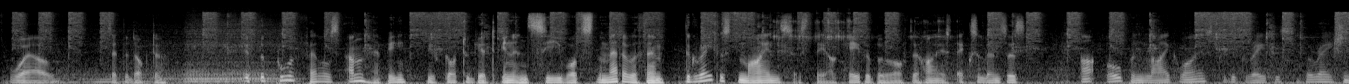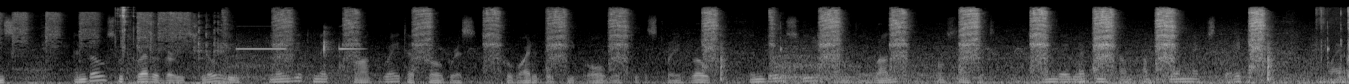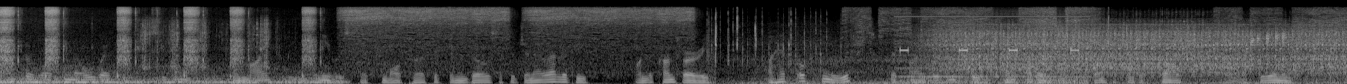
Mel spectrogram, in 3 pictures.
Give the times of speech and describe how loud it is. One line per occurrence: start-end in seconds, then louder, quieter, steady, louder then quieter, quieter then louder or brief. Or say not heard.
0.1-40.4 quieter.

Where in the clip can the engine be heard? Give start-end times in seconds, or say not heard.
0.0-3.1, 36.0-40.4.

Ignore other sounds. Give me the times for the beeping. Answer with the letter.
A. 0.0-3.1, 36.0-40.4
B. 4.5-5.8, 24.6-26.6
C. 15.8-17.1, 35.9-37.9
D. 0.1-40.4
C.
